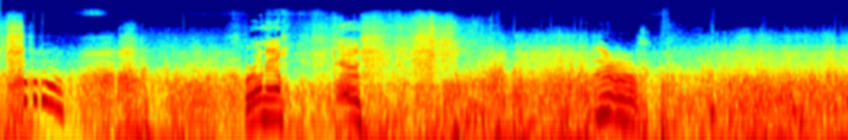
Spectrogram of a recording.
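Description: Water splashes and laps against a paddleboard.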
